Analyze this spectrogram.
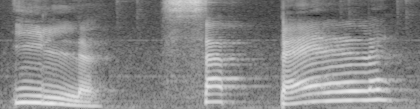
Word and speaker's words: s'appelle: En effet, le E suivi de double L se prononce est, alors que le E suivi d'un seul L se prononce E.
